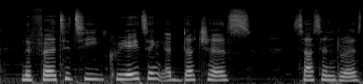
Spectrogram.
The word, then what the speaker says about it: Nefertiti: Anyways, um Posen tells Vogue that he envisioned something that felt almost like nefertity. How do you pronounce that word? Nefertiti.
